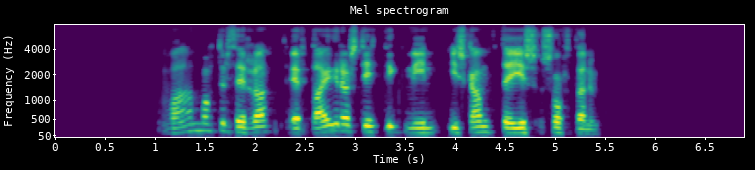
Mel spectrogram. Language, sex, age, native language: Icelandic, male, 18-19, Icelandic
